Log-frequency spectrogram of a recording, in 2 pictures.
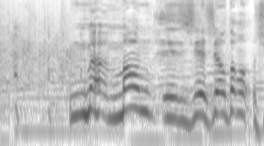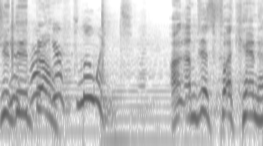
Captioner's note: speaking fake French; normal voice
